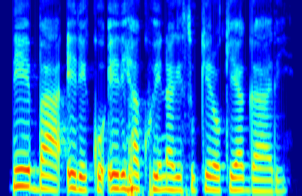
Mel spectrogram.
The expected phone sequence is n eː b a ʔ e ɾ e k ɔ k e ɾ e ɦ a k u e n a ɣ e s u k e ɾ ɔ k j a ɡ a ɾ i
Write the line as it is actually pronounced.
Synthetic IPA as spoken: n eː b a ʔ e ɾ e k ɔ ʔ e ɾ e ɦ a k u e n a ɣ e s u k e ɾ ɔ k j a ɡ a ɾ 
